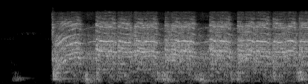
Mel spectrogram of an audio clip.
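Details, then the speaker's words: 2010 Kawasaki Teryx 750, cold start: engine catches and runs rough and uneven only on throttle and will not idle until warmed up; new spark plugs, coils checked; cause found to be tight rear intake valve clearance. "It won't start, won't run unless I'm giving it throttle. It'll start, it won't start. Guy said possibly valves, but if I give it a little bit of gas here, we're gonna get her to do it. It will not idle."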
